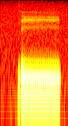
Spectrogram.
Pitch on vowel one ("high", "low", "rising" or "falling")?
low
